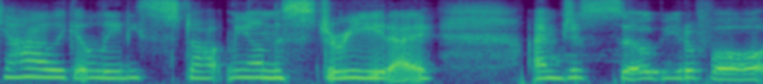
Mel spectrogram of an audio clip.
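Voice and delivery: put-on vain, self-absorbed girl voice, preening and self-satisfied. Mocking how a self-absorbed girl would brag: imitating a self-absorbed girl. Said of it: "I sound like that girl".

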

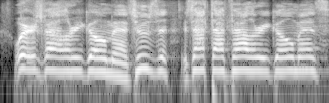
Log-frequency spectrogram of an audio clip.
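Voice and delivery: mock drunken shouting. Retelling how a drunk guy at a party yelled a name: imitating a drunk guy yelling. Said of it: "he just yells".

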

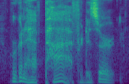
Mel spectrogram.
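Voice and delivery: imitated southern Virginia accent. Retelling what Grandma said about making blackberry pie: Southern Virginia accent. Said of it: "in her precious Southern Virginia accent would say".

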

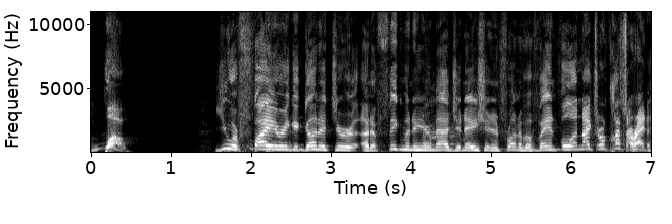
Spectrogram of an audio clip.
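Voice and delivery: high-pitched, scolding, stern schoolmarm tone. Recounting a movie fight, quoting Jim Carrey as he scolds Tyler, mock-scolding Jim Carrey impression. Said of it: "Really scolds him there".

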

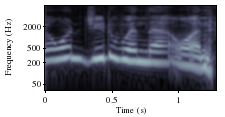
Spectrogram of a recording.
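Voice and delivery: put-on very high, loud, sobbing little-kid voice. Retelling how the kid reacted after losing a game: imitating a crying kid. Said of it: "And then he's crying".

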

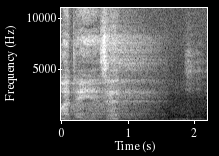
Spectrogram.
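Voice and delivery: acted very slow, out-of-breath, creepy, eerie whisper. Retelling asking a man in a crowded room, in a creepy, out-of-breath voice. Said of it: "It was like a creepy, like, I was out of breath".

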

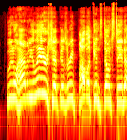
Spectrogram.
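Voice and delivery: agitated, worked-up ranting, pitched very high. Speaker trying to breathe and relax while talking about Biden and Republicans, worked up. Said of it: "I need to calm down a little bit".

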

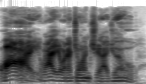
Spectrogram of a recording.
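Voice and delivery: low, gravelly voice dropped in pitch. Retelling a movie scene, answer Duke, who wants to join G.I. Joe, in a gravelly Quaid impression. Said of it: "That's my best Quaid in this movie".

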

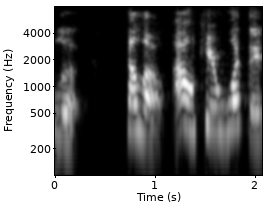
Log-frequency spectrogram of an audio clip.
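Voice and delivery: mock, offhand, plain matter-of-fact tone. Praising a guest by imitating how she said it: imitating a matter-of-fact delivery. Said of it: "you just say it so matter-of-factly".

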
